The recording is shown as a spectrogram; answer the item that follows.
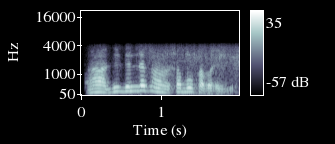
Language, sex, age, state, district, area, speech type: Odia, male, 60+, Odisha, Cuttack, urban, conversation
